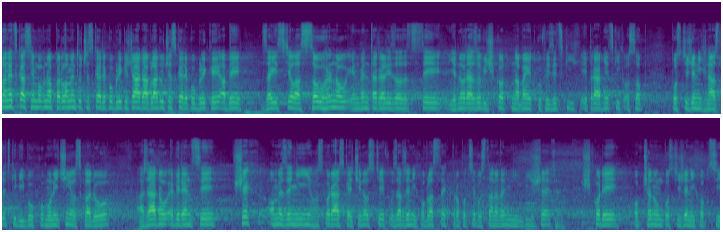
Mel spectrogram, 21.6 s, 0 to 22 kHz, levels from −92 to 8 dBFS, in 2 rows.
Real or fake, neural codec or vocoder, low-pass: real; none; 10.8 kHz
